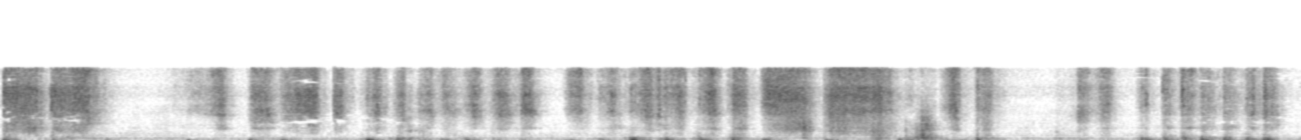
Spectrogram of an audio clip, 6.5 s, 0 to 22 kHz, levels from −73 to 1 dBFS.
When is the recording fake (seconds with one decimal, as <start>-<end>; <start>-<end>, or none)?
0.4-1.4; 2.1-6.0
